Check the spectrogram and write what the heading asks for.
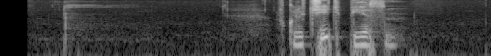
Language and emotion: Russian, neutral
